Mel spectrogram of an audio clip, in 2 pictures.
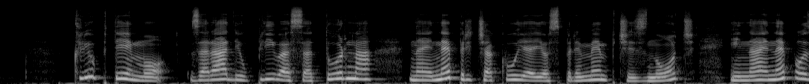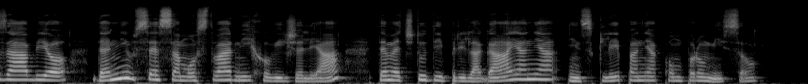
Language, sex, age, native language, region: Slovenian, female, 60+, Slovenian, Carinthia region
